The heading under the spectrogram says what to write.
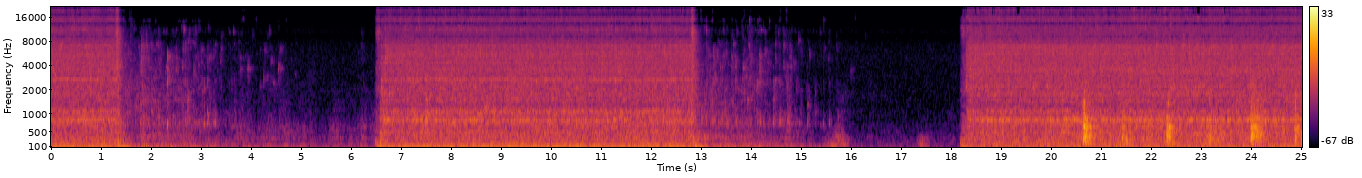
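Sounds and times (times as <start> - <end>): water rushing into drum: 20.1 - 25.0
water trickling in drum: 20.6 - 25.0.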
